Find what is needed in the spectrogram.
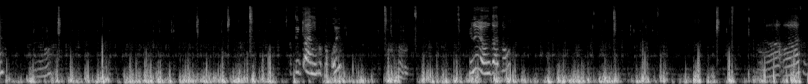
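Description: People's voices making wordless, drawn-out exclamations at the sourness of raw green mango, with rising and falling cries about three seconds in, near five seconds and near the end, over chewing.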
